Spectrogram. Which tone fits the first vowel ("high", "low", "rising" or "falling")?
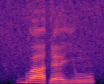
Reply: falling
